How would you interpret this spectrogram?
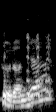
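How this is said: It is said in a warm, affectionate tone. The speaker is fondly praising someone. "It can be a term of an endearment"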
